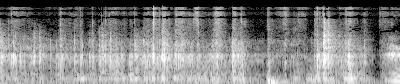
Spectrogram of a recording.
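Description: A deck of tarot cards being shuffled by hand: a soft, irregular run of quick card flicks and slides.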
